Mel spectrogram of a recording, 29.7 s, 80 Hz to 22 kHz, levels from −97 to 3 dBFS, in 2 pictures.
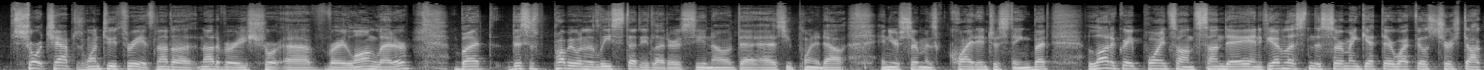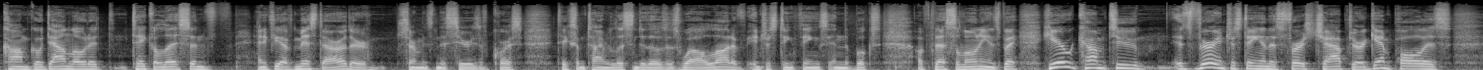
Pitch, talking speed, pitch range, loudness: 135 Hz, 220 wpm, 115-150 Hz, -19 LUFS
